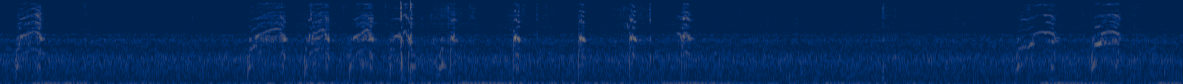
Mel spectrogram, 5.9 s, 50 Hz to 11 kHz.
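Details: Wild osprey pair at a nest at Loch Arkaig on 21 July 2023, early morning, as the male arrives carrying a headless trout for the waiting female and young; series of short, high, sharp chirps in bursts, with pauses between.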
